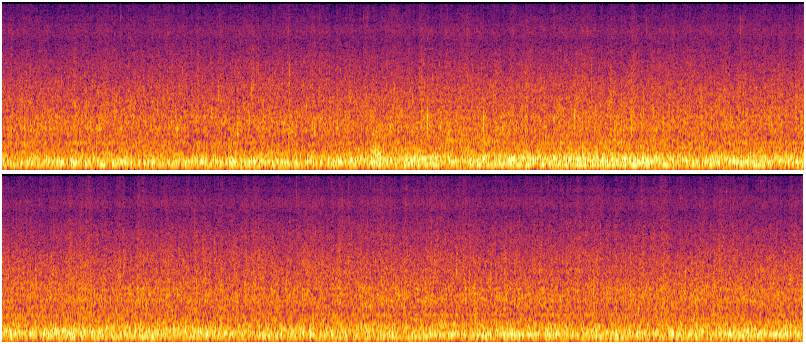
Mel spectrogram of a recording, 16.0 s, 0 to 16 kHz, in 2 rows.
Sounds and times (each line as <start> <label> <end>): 0.0 fountain 16.0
